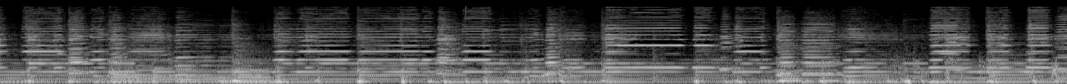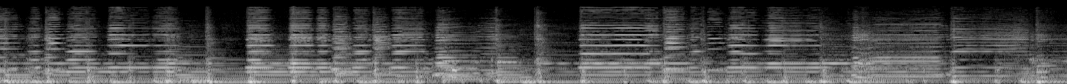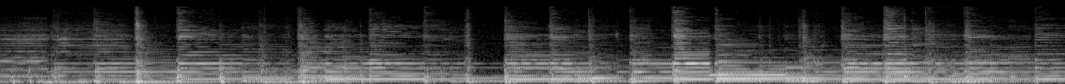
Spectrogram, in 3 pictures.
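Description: Harmonica solo played over a strummed acoustic guitar, the instrumental break of a folk-rock song.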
